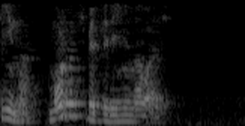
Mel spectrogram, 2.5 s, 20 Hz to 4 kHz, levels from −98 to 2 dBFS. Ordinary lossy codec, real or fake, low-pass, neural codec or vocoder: MP3, 16 kbps; fake; 3.6 kHz; vocoder, 44.1 kHz, 128 mel bands, Pupu-Vocoder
